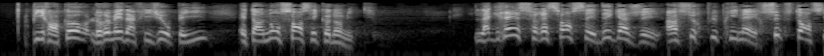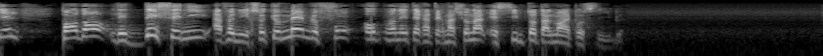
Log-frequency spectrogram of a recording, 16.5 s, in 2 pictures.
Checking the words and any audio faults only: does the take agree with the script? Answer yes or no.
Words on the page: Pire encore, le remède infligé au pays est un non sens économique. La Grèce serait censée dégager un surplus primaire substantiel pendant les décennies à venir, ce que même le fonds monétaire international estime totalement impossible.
yes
